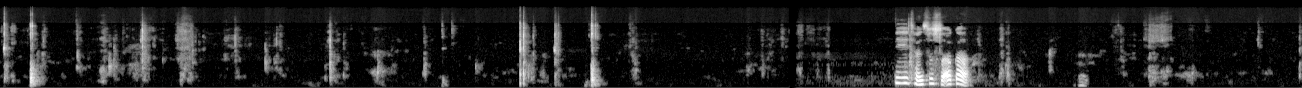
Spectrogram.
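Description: Paper crinkles and rustles as it is folded and handled.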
